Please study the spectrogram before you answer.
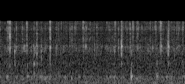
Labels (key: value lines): label: ambient
recorder: HydroMoth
